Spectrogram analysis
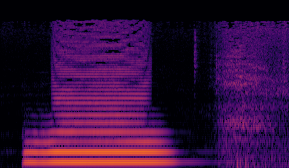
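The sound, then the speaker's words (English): A single sustained note on a euphonium: a low, rich brass tone held steady in pitch for about one and a half seconds, then fading, followed by a short, softer noisy sound. “but then on the euphonium it would sound like this.”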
